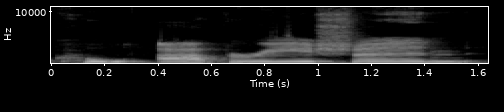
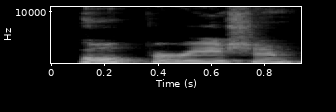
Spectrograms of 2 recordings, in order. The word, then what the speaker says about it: cooperation: an milestone for international cooperation and I just want to point out here there's two syllables here so it's not cooporation but Co operation so cooperation with major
